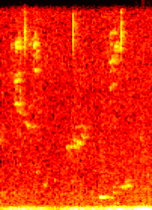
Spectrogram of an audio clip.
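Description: Near silence, with a few faint, short bird chirps in the background.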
